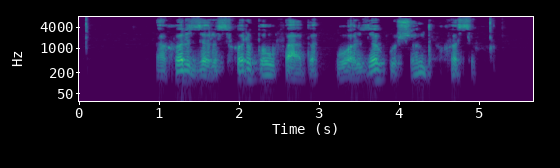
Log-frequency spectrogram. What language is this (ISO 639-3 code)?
ady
